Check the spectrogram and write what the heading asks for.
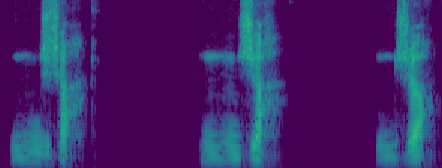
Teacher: mình chỉ đặt cái lưỡi và chuẩn bị nói âm đờ thôi, nhưng không không nói âm đờ mà mình nói sang âm r luôn. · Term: âm đờ r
